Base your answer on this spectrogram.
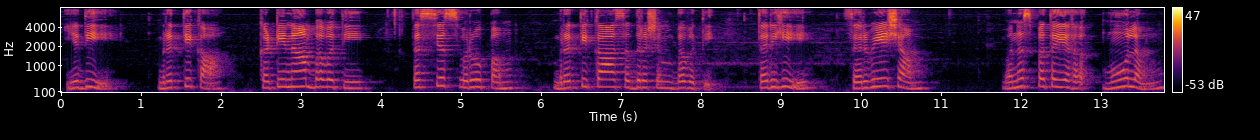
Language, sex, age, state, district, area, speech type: Sanskrit, female, 45-60, Karnataka, Shimoga, rural, spontaneous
